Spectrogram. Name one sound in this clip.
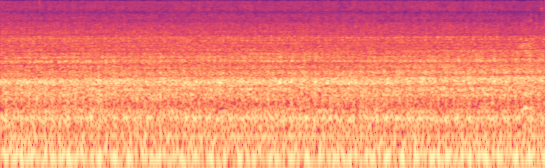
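A boat's diesel engine chugs steadily nearby.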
